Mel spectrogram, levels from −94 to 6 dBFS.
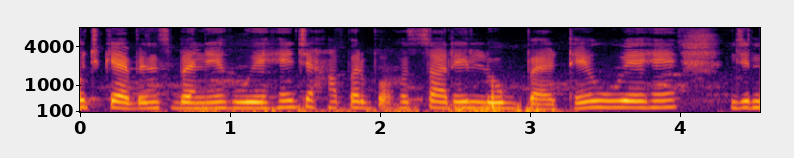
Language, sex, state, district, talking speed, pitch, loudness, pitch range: Hindi, male, Punjab, Fazilka, 185 wpm, 210 Hz, -16 LUFS, 205-230 Hz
